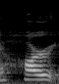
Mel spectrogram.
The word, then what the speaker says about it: heart: you I heart you so again English isn't phonetic right so seeing the letters e a r that's no guarantee whether it's going to be r or R but in this case it's definitely r i heart you you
